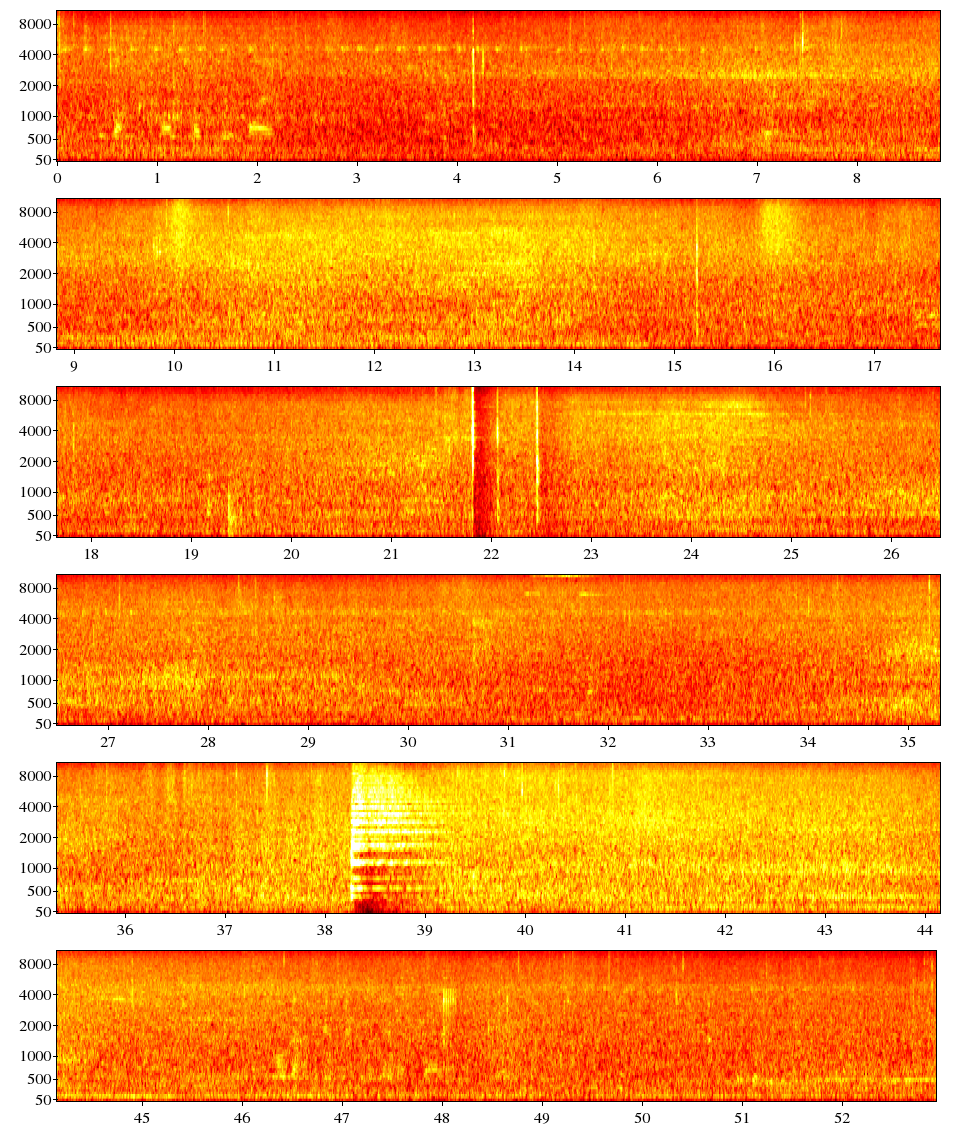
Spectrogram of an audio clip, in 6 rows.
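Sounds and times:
outdoor background hiss: 0:00.0 - 0:52.9.

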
